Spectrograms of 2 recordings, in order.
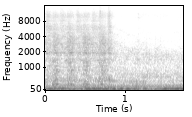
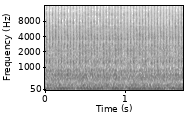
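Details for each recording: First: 2007 Citroën C4 1.6 HDi 90 hp (9HX), no DPF, code P2670. The starter churns low and even but the engine never catches; scan data shows zero rpm. A fault is suspected on the sensor supply or harness. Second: 2007 Citroën C4 1.6 HDi 9HX, no DPF, code P2670. Running after a connector block was unplugged. Even diesel clatter at a steady idle, no hunting or stalling; normal idle.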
